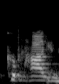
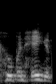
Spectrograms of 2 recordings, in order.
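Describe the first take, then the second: First: The name gets a local Scandinavian-style pronunciation. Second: The name gets an American-style pronunciation. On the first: This is how residents say the name. "they say Copenhagen or something" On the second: This is not how residents say the name. "people in Copenhagen don't say Copenhagen"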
